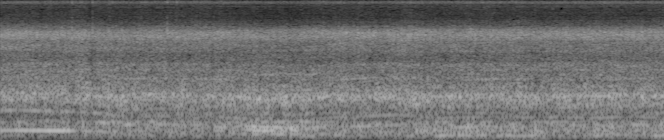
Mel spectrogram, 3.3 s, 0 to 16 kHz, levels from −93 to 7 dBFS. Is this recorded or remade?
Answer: recorded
